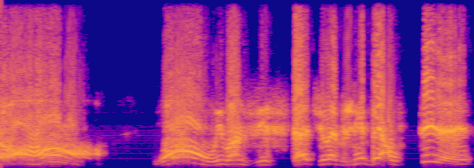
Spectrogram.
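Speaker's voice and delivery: hammy mock French accent, drawn out. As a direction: imitate a Frenchman with a thick movie French accent. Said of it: "Here's what old, uh, Raphael".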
